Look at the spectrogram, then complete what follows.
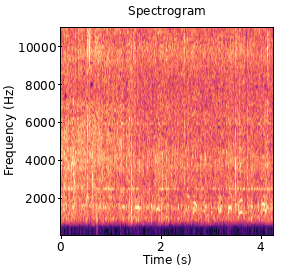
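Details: Evening flock of Canada geese spiralling down onto the Rogue River in Oregon; a steady wash of distant overlapping honks with one sharp click early, recorded from a bicycle on a dirt road.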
